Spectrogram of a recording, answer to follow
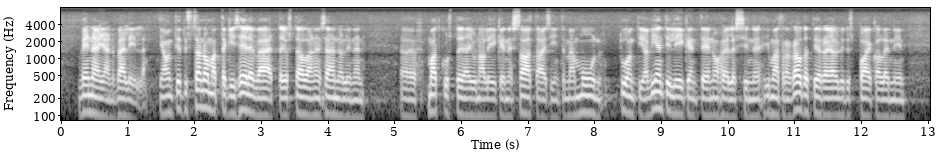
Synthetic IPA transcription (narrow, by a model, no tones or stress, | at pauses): ʋenæjænʋælilːæ̰jɑont̪iet̪yst̪sɑnomɑt̪ːɑkiselʋæːet̪ːæjost̪ælːɑinensæːnːølːinenː | mɑt̪kust̪ɑjɑjunɑliːkenːessɑːt̪ɑisiːnt̪æmæmmuːnt̪uont̪iɑʋient̪iliːkent̪eːnohelːessinːeimɑt̪rɑrɑut̪ɑt̪ieræjɑyrit̪yspɑikɑlːennin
